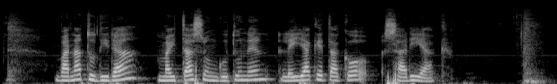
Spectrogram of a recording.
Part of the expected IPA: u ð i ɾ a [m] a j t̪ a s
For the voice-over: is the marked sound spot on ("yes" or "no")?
yes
